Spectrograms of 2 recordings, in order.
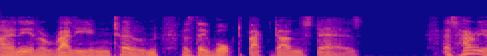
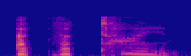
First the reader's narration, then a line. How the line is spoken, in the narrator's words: she finished in a whisper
